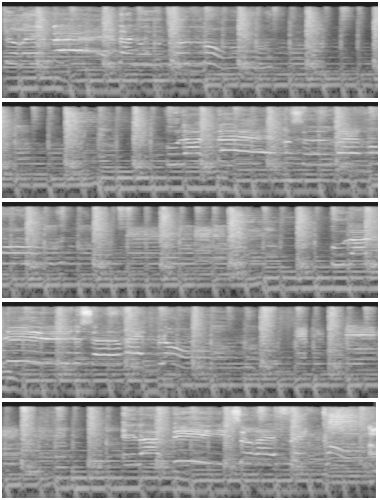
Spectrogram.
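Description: A rock song plays loud and steady throughout, with driving drums, thick electric guitars and a melodic vocal line rising and falling over the band.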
